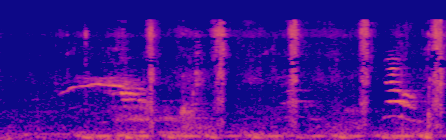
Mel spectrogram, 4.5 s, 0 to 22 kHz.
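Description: Short high animal cries: one rising and falling about a second in, another falling near the end. Between them come short sharp swishes, roughly one every 0.7 seconds.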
